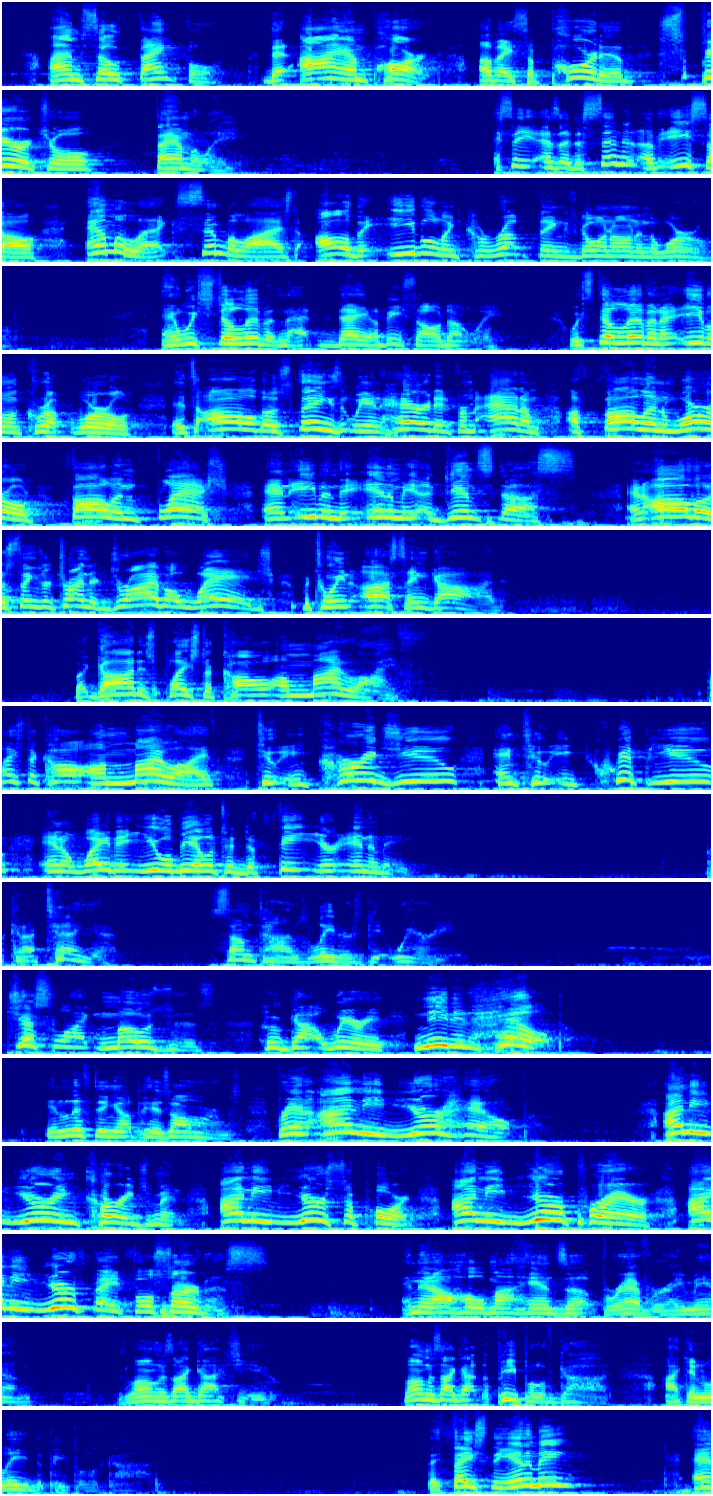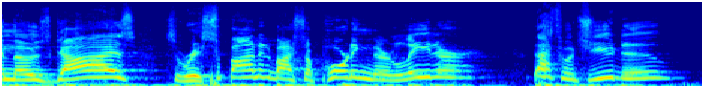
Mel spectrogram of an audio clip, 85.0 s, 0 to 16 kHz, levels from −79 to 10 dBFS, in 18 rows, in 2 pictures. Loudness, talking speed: -27 LUFS, 150 wpm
